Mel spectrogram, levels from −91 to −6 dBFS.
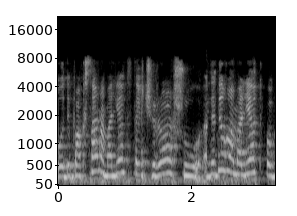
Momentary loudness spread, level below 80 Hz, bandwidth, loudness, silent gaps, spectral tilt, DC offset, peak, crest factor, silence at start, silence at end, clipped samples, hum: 3 LU; -58 dBFS; 8.4 kHz; -32 LUFS; none; -4 dB/octave; under 0.1%; -18 dBFS; 14 dB; 0 s; 0 s; under 0.1%; none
